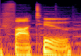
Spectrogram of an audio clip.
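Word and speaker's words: whatu: mari technique for cloak making watu pronounced roughly fatu relies entirely on the direct manipulation of threads by the weaver's fingers.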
